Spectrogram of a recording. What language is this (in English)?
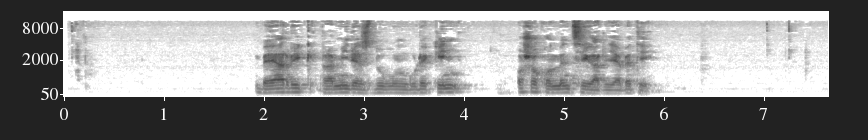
Basque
